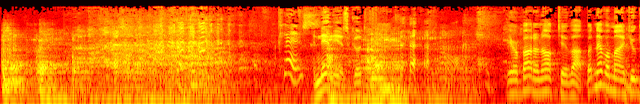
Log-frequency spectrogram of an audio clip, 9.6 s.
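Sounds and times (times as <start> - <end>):
lion roaring: 0.0 - 2.9, 4.7 - 7.4
laughter: 1.0 - 4.2, 5.6 - 8.3
speech: 4.5 - 9.5.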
